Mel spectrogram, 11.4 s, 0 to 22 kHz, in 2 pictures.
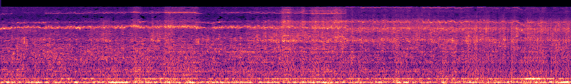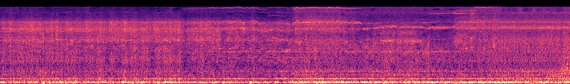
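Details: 1983 Evinrude 70hp outboard at cruising speed around 53–55 km/h, after new spark plugs and compressed-air cleaning cured lost full throttle: steady drone at constant pitch, no misfire or stumble; motor sounds healthy.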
